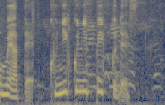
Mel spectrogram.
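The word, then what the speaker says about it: kunekune: 私のお目当てくにくにピックですねくねくねって書いてありますけど発音は国くにですこの豚は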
